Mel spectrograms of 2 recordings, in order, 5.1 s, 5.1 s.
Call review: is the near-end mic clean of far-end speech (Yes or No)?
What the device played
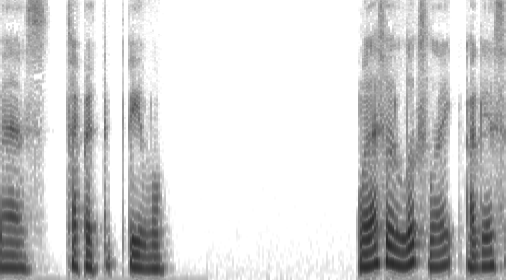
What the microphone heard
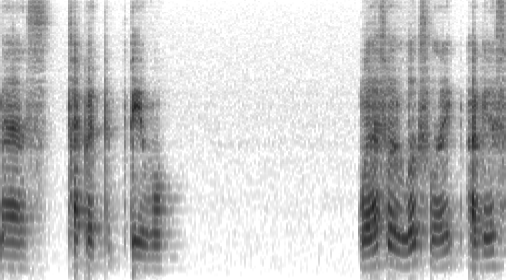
No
